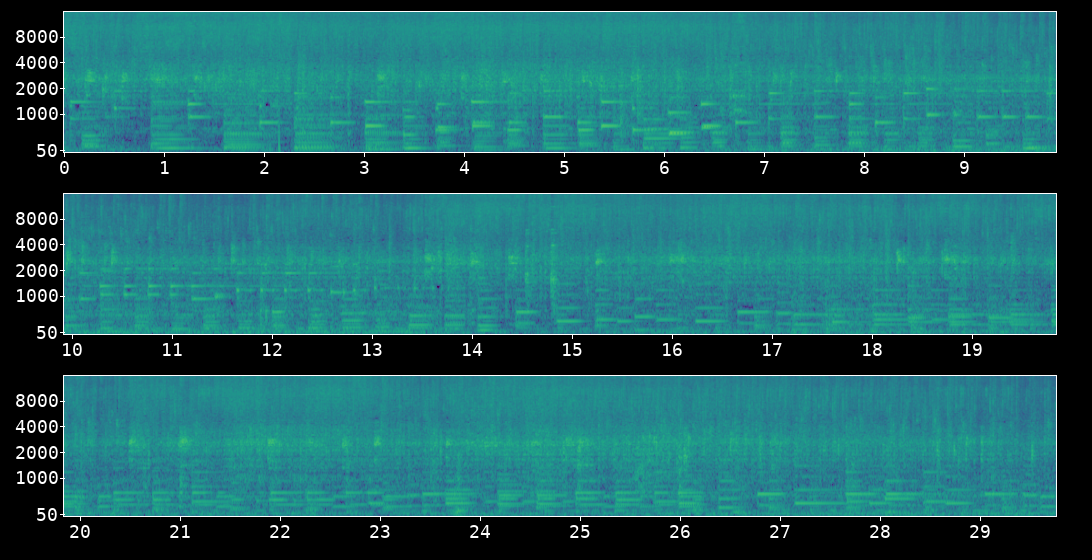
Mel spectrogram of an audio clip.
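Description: Ginger slices and shallots sizzling steadily in hot oil in a wok, stirred with a metal spatula that scrapes and clicks against the wok.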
